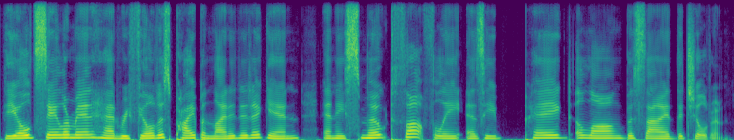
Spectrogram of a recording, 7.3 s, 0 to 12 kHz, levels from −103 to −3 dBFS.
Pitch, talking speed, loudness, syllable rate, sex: 205 Hz, 180 wpm, -17 LUFS, 5.3 syllables/s, female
